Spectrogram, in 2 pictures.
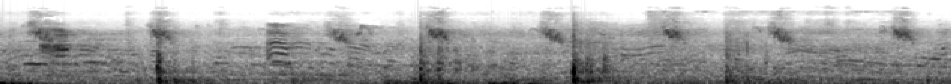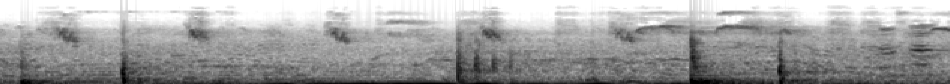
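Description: Padel rackets strike a ball with sharp pops.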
